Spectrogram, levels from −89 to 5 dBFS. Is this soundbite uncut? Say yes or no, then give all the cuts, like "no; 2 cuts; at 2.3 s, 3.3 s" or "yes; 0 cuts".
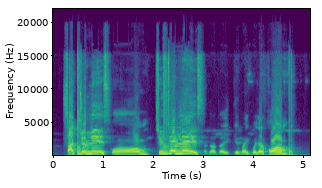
yes; 0 cuts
